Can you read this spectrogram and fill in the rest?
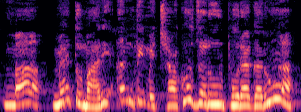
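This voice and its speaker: A woman's voice: fairly high pitch, expressive, brisk, a little mellow, soft background music, close to an everyday voice. A woman voicing a young male pigeon in a cartoon, a dutiful husband and son with a plain, decisive manner.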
